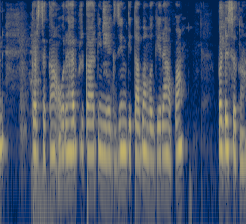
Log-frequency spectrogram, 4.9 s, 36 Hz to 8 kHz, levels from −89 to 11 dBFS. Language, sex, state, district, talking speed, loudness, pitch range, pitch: Marwari, female, Rajasthan, Nagaur, 145 wpm, -21 LUFS, 195-220 Hz, 205 Hz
